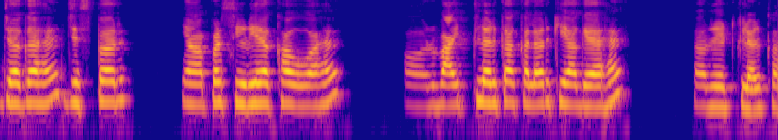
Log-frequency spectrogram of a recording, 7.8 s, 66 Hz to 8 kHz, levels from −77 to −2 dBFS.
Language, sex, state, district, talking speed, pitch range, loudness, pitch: Hindi, female, Uttar Pradesh, Etah, 170 wpm, 215-245 Hz, -15 LUFS, 230 Hz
